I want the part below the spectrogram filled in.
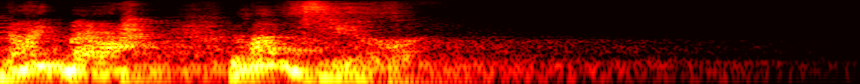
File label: Midfight Stereo; NPC; Malachai Combat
